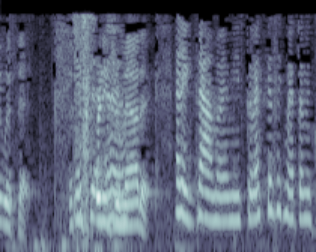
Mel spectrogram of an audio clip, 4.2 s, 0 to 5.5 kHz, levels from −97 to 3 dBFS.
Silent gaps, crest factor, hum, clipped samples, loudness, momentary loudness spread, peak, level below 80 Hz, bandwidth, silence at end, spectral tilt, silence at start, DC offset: none; 20 dB; none; under 0.1%; -20 LUFS; 17 LU; 0 dBFS; -46 dBFS; 5 kHz; 0.05 s; -7 dB/octave; 0 s; under 0.1%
